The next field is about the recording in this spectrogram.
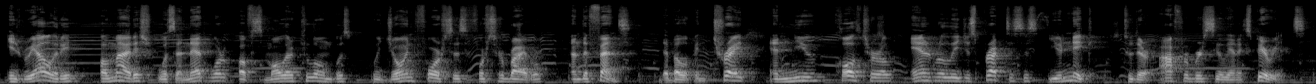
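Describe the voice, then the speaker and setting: Man narrating in a measured tone. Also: mid-range voice, animated, a bit bright, faint music behind. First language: Spanish. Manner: measured, explanatory lecture tone. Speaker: podcast host explaining song lyrics. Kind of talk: scripted narration.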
